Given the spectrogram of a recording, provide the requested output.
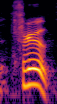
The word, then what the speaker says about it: through: A pronúncia do through dá um pouco mais de trabalho do que os anteriores, porque para você pronunciar o TH, você coloca a sua língua entre os dentes e deixa o ar sair de uma maneira mais leve. Through, through.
